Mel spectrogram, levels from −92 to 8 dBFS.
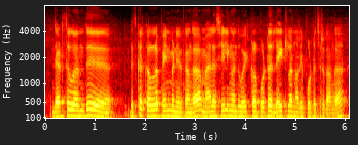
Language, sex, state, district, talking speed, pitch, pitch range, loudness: Tamil, male, Tamil Nadu, Kanyakumari, 185 wpm, 135 Hz, 125-145 Hz, -15 LUFS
